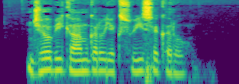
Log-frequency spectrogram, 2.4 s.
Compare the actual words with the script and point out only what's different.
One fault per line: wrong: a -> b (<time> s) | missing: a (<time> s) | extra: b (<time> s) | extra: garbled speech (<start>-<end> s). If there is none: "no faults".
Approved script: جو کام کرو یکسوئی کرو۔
extra: بھی (0.5 s)
extra: سے (1.4 s)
